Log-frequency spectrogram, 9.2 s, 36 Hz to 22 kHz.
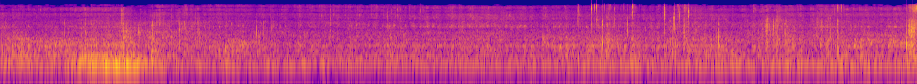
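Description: Oldsmobile Cutlass's bored Chevy 355 small-block V8 running, louder for a moment about a second in as the car rolls, then idling steadily after a burnout.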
